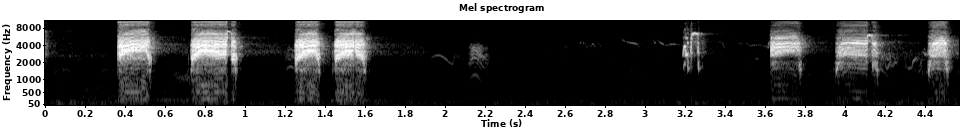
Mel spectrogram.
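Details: Rhythmic, scratchy black francolin phrases recorded in Sindh, Pakistan: four grating notes in pairs, a short gap with a faint note, then another harsh series.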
